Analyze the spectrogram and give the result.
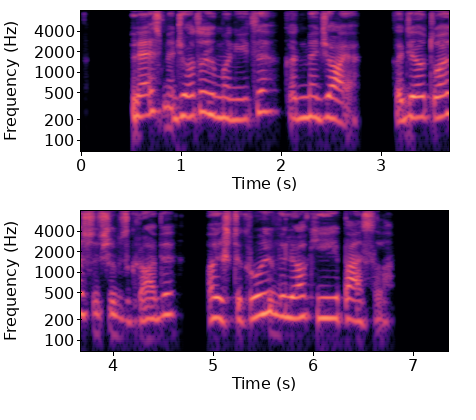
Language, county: Lithuanian, Vilnius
